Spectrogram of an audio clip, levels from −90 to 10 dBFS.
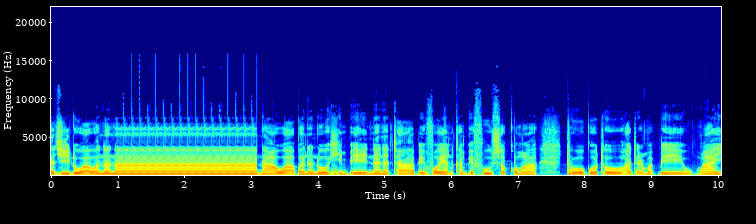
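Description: A stalled player or stream in this speech clip likely kept resending the last fragment it held, producing a broken-record loop from 1.09 to 3.09 s: a 120 ms slice repeats exactly 17 times back to back. The speech that belonged there is lost, and normal audio resumes at "nawaa ɓanano".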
